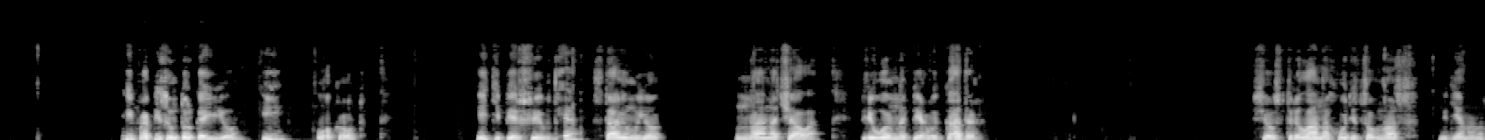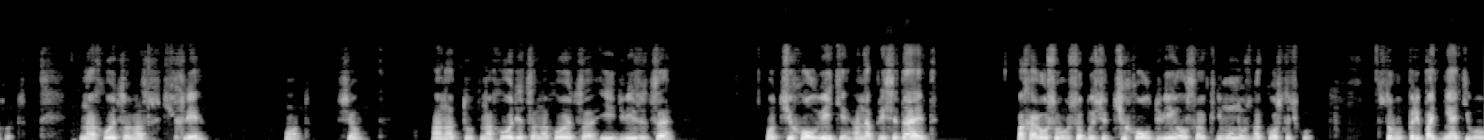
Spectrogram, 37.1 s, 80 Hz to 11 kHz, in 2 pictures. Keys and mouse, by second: 3.0 i, 5.1 click, 7.0 shift+d, 10.8 click, 11.7 middle click, 13.1 click, 14.1-17.4 middle drag, 19.5 shift+middle click, 23.9-32.4 drag, 36.9-37.1 drag.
